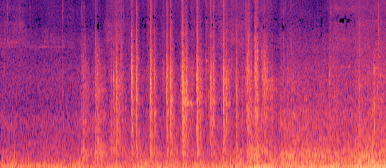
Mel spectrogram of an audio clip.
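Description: Bicycle riding along a path: a steady low rumble of wind and tyres, with a run of sharp clicks, about four a second, starting about a second and a half in and stopping a few seconds later.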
